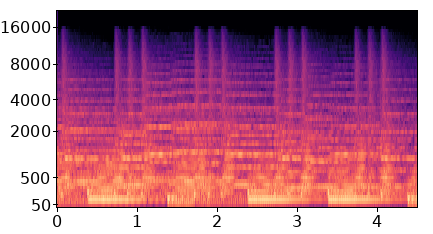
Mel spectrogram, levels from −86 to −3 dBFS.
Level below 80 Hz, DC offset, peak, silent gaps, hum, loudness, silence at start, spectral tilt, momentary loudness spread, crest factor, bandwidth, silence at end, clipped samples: -42 dBFS; under 0.1%; -6 dBFS; none; none; -19 LUFS; 0 s; -6 dB/octave; 4 LU; 14 dB; 14 kHz; 0 s; under 0.1%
